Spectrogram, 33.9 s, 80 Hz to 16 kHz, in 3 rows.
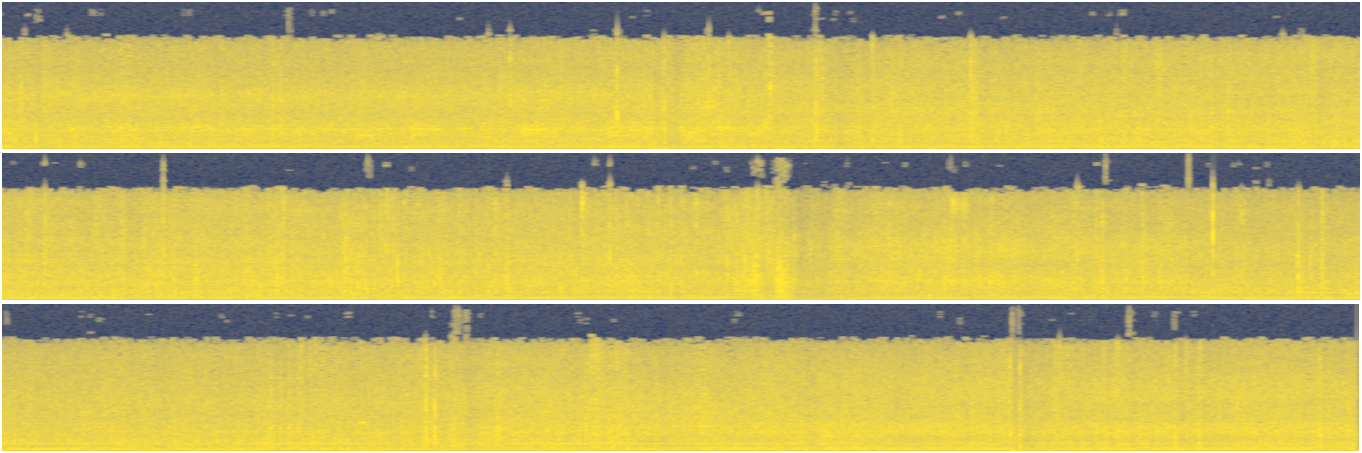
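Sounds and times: ferry engine and hull drone: 0.0s - 33.9s.

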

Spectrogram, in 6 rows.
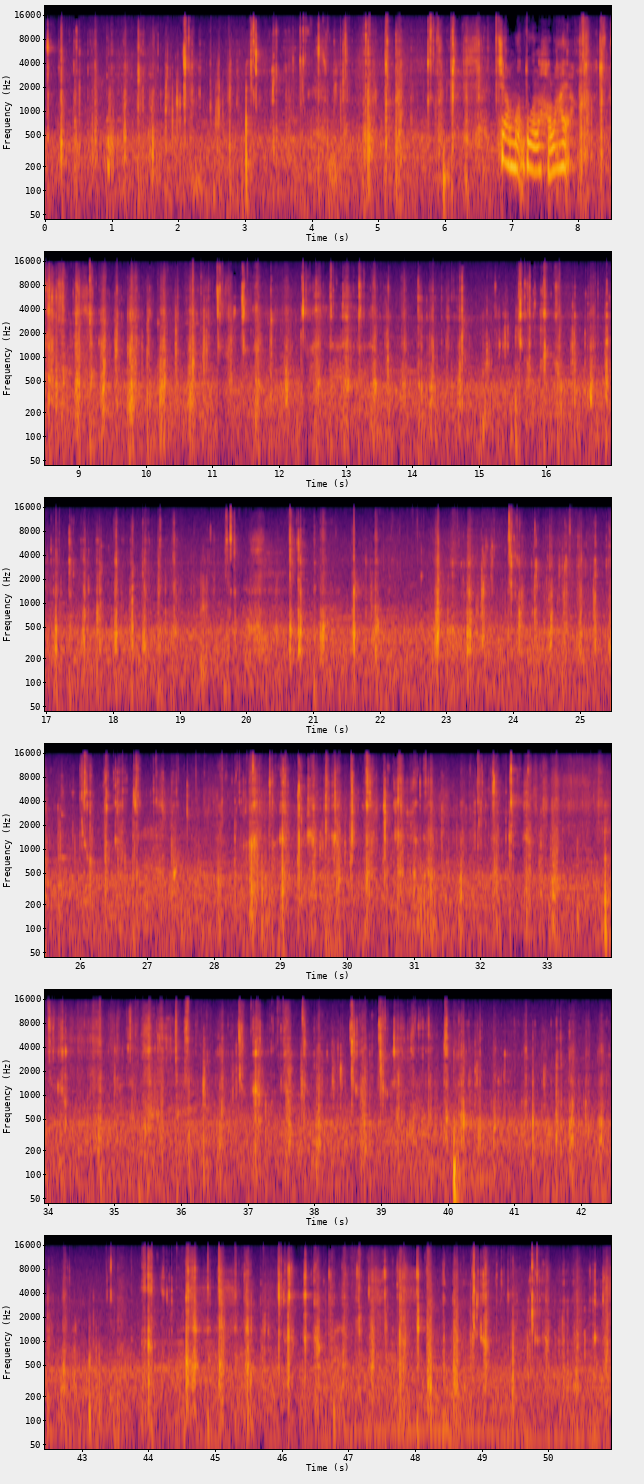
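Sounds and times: wet chewing with crunches: 0.0s - 7.0s, 7.9s - 20.0s, 20.6s - 50.9s.

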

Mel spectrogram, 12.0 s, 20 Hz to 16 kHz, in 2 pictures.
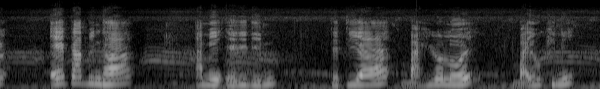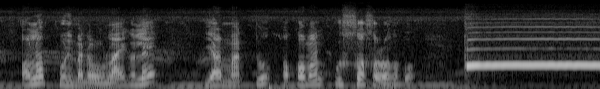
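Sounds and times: clay whistle high note: 10.6s - 12.0s.

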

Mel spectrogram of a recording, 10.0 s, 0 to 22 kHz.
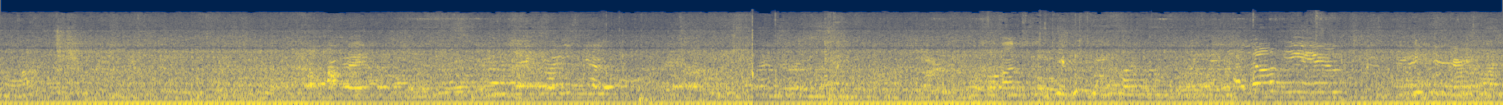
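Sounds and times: car idling: 0.0s - 10.0s
people chattering: 0.0s - 10.0s.

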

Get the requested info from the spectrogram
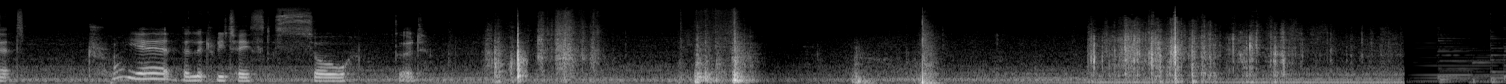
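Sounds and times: low steady hum: 0.0s - 14.1s.

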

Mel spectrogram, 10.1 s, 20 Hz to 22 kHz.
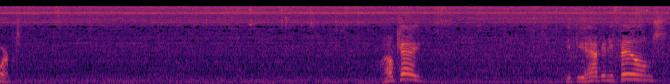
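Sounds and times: film scanner humming: 0.0s - 10.0s.

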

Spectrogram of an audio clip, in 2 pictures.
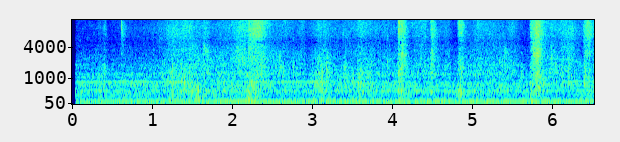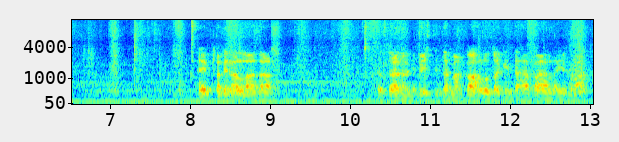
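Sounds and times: steady low hum: 0.1s - 13.0s
footsteps on concrete: 3.0s - 5.0s.

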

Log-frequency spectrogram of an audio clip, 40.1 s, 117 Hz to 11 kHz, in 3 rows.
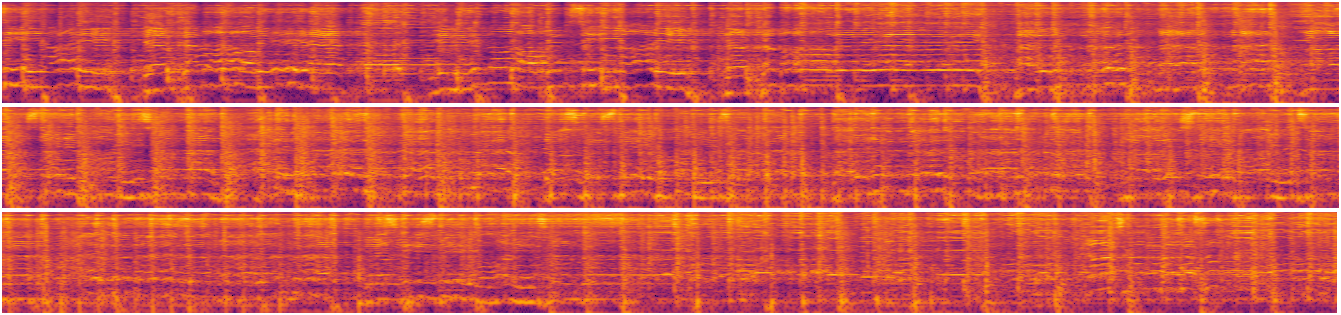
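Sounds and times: bass drums beating: 0.0s - 40.0s
continuous melody: 0.0s - 40.0s
reedy wind instrument melody: 32.1s - 40.0s.

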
